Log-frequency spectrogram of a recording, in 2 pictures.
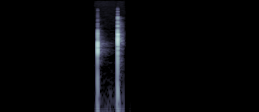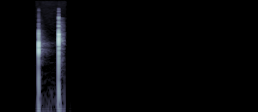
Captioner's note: clicking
